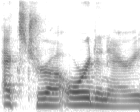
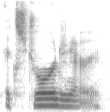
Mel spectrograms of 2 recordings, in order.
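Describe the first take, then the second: First: The 'a' after 'extr' is clearly pronounced. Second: The 'a' after 'extr' is silent. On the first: The speaker calls it wrong. "don't say extraordinary" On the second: The speaker calls it right. "ignore this A. Pretend it's not there"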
